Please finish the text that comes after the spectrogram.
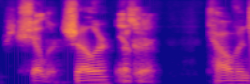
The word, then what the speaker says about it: Scheller: Scheller.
